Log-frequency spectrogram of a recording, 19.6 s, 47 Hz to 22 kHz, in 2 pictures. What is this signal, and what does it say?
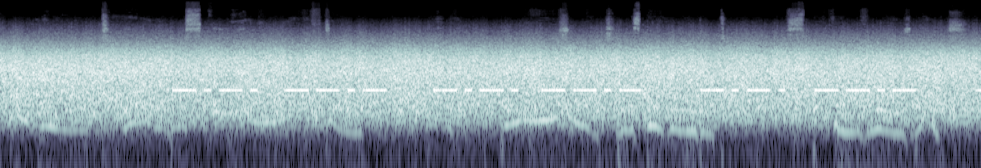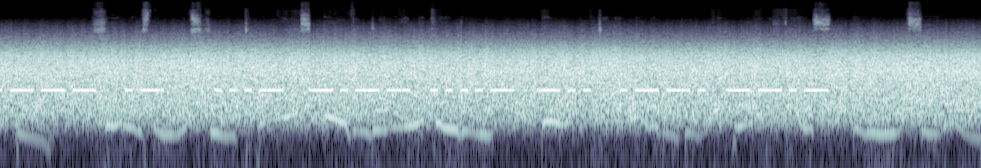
Morse code, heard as a keyed tone, hand-sent with a paddle, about 16 wpm, 810 Hz, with heavy radio static and speech in English. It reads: CQ CQ CQ JA VY4DPQ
